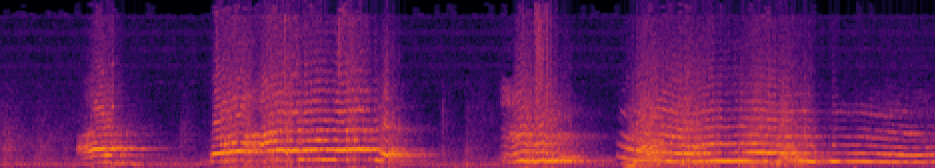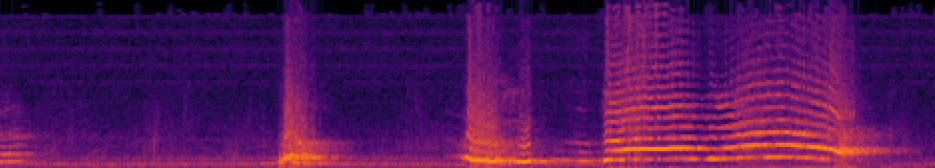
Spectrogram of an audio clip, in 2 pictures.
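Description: Loud, high-pitched screaming and wailing comes in repeated long bursts with wavering, sliding pitch and short pauses between cries, alone with no talk over it.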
